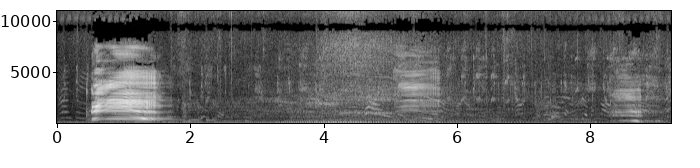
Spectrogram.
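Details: Village cattle heading down to the rice fields together, calling to companions: a loud harmonic moo of about one second, a lower murmuring stretch, then a short second call near the end.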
